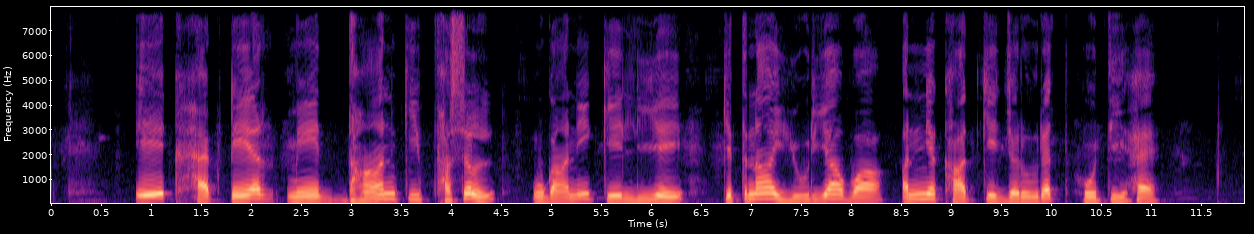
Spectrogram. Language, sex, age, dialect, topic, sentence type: Hindi, male, 18-24, Garhwali, agriculture, question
